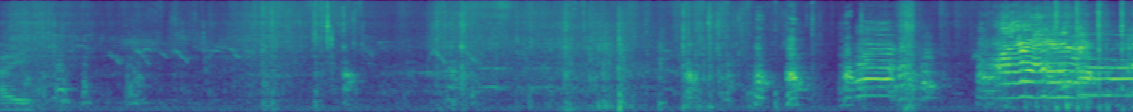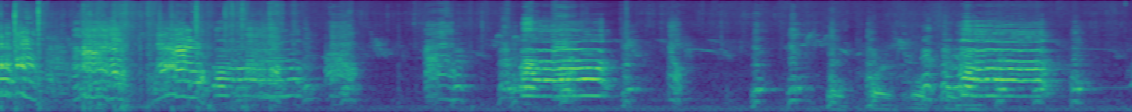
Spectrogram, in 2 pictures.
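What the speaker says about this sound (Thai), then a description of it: "เพาะพันไก่ จีนยูนานนะครับ" Chinese Yunnan breed chickens cluck and squawk close by in repeated bursts, with occasional crowing-like calls mixed in, over a quiet background and without any speech.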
